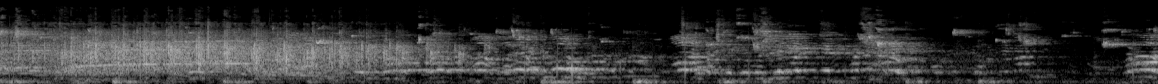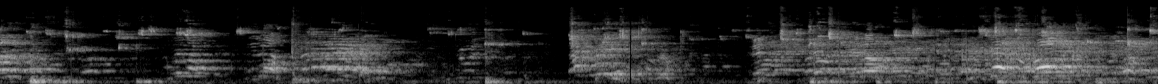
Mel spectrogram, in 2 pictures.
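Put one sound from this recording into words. Players and spectators call out, echoing in a large gym.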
